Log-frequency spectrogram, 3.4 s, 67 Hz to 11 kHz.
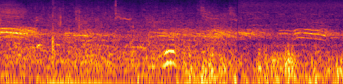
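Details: Grey crowned crane (Balearica regulorum) at Chiba Zoological Park, Japan, 20 October 2018, giving harsh, nasal honking calls that run together over a few seconds, against a steady murmur of background noise.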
